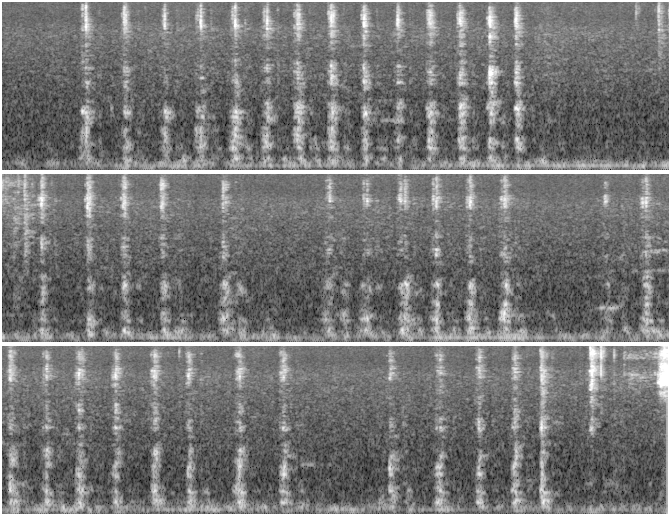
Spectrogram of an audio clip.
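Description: Scissors snipping faintly, cutting out the freshly drafted cap-sleeve pattern, in a steady run of short clicks about three a second.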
